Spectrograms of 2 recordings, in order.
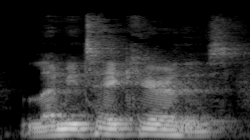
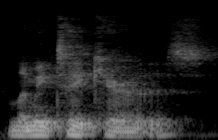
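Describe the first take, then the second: First: Said in the usual way. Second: Low, much softer tempting murmur; demon whisper. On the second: Retold or imitated. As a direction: breathe it into his ear like a demon. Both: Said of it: "the demon's whispering in his ear".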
